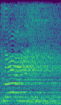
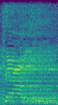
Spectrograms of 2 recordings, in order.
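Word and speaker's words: calli: Cali Cali, c a l l i, Cali.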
